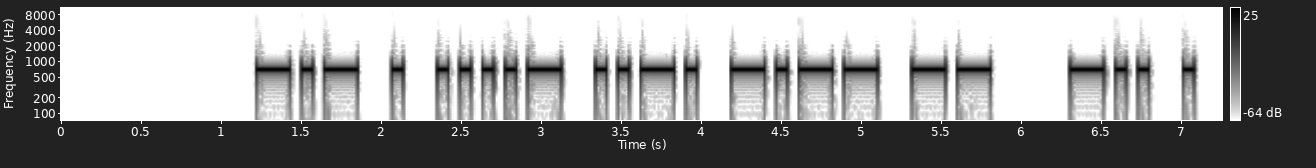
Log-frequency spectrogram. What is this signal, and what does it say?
Morse code, heard as a keyed tone, about 17 wpm, 700 Hz. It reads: KE4FYM DE
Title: USA Callsign DE Callsign - 6 Characters - 17wpm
